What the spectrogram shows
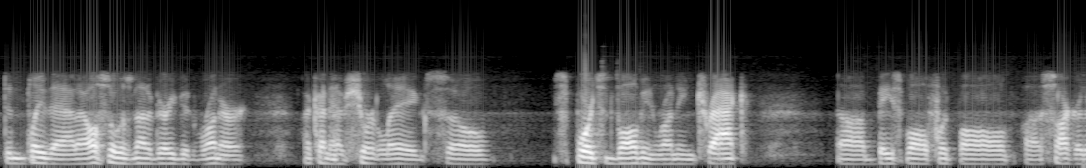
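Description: Answering oral history questions on a tinny-sounding phone call, the elderly ex-Olympic swimmer from Hawaii talks in a mid-range voice. He stumbles often, restarting and padding with fillers.

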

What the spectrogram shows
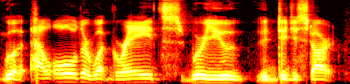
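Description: A man's voice: mid-range voice, fairly even intonation, slow, vocal fry, fairly bright tone. A young man, a graduate student, interviewing for an oral history project, friendly and affirming, stumbling through his questions.

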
